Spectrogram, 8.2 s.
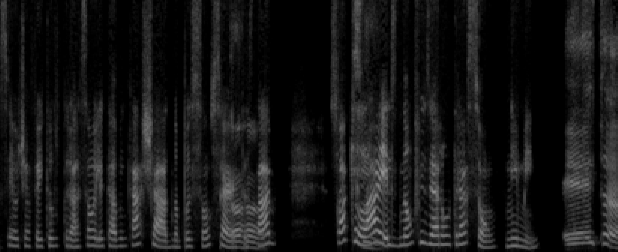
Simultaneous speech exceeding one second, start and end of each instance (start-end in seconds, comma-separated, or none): none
